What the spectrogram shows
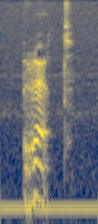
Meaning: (noun) definite singular of bröd; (verb) past indicative of bryta
- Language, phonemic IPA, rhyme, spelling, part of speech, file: Swedish, /brøːt/, -øːt, bröt, noun / verb, Sv-bröt.ogg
